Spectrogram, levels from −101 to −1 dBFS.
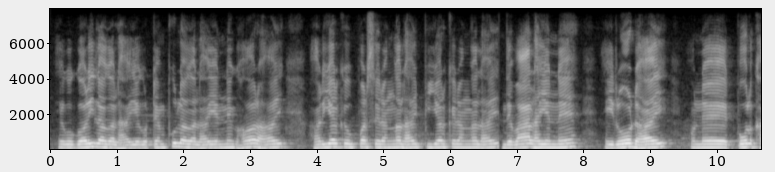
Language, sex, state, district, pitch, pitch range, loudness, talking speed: Hindi, male, Bihar, Darbhanga, 180 Hz, 175-190 Hz, -16 LUFS, 175 wpm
